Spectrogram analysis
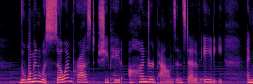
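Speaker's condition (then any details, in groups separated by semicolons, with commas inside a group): No condition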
